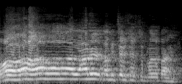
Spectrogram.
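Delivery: loud frantic mock babbling, oh oh oh; frenzied mock possession, cries of oh; mock possessed babble. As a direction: ham up a possessed person shouting to run. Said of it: "Bukan dia berbahasa kayak".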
